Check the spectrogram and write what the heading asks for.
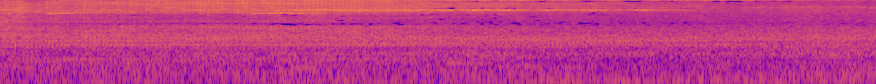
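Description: Steady city street noise, mostly a low traffic rumble, with no single event standing out.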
